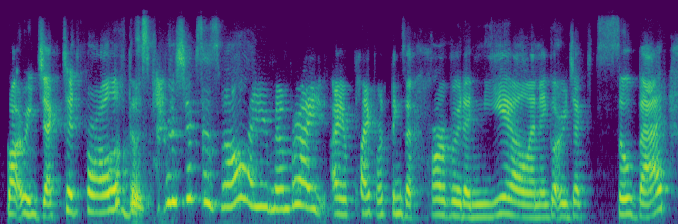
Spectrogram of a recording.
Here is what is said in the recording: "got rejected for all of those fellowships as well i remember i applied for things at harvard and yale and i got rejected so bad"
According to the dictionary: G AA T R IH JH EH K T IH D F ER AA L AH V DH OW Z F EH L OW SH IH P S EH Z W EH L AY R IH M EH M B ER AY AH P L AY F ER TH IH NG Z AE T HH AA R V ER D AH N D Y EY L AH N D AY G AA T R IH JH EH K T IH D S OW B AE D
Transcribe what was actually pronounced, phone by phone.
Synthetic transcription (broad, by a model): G AA T R IH JH EH K T IH D F ER AA L AH V DH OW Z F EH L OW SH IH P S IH Z W EH L AY R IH M EH M B ER AY AH P L AY F ER TH IH NG Z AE T HH AA R V ER D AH N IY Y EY L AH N AY G AA T R IH JH EH K T IH D S OW B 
